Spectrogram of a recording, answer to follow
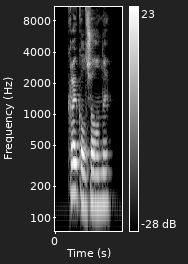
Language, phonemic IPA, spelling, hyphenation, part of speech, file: Dutch, /ˈkrøː.kəlˌzɔː.nə/, kreukelzone, kreu‧kel‧zo‧ne, noun, Nl-kreukelzone.ogg
- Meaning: crumple zone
